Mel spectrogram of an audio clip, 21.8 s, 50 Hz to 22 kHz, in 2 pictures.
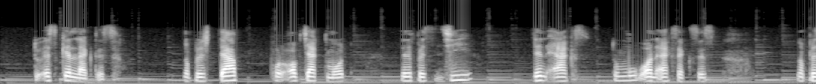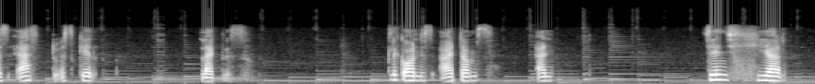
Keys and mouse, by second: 3.1 Tab, 5.2 g, 6.2-8.7 right drag, 9.6 shift+middle click, 10.8-11.7 drag, 10.8 s, 11.7-14.3 right drag, 14.3-14.8 drag, 15.4-21.7 drag, 15.8 middle click, 15.8 right click, 20.4-21.7 middle drag, 20.4-21.7 right drag.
